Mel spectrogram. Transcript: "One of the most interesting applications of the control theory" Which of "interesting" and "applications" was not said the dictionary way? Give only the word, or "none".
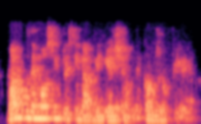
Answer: applications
